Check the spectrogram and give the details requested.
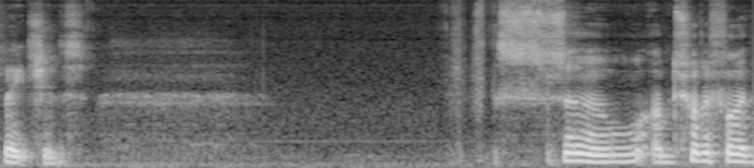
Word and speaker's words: Machin: But one of the old Queen's heads there, Machins, I think they're called. Or machines. I'm sure somebody will correct me with regards to the pronunciation. I think it's Machins.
